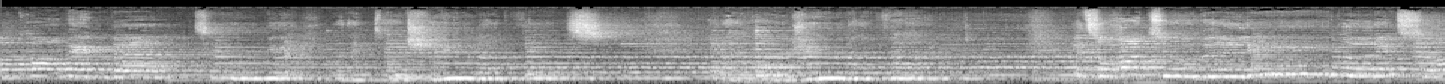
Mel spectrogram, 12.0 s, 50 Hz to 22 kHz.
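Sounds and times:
choir singing held notes: 3.3s - 12.0s.

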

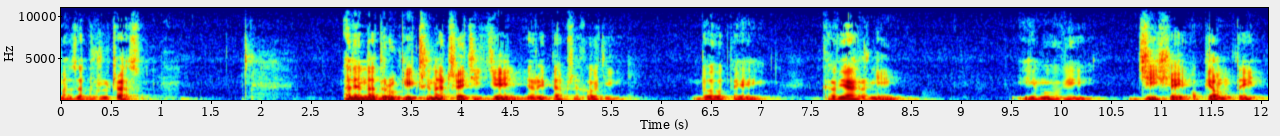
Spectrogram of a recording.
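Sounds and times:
man talking: 0.0s - 1.0s, 2.8s - 8.7s, 9.5s - 12.0s.

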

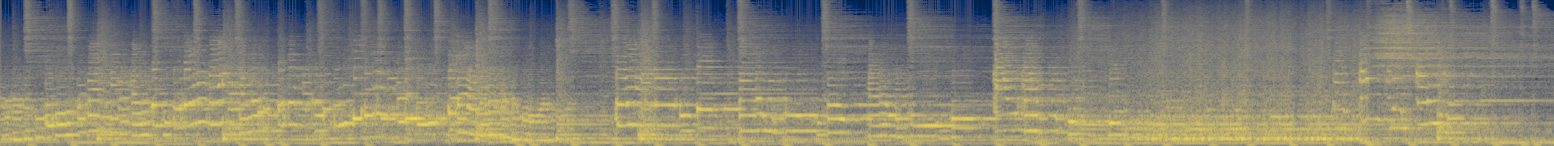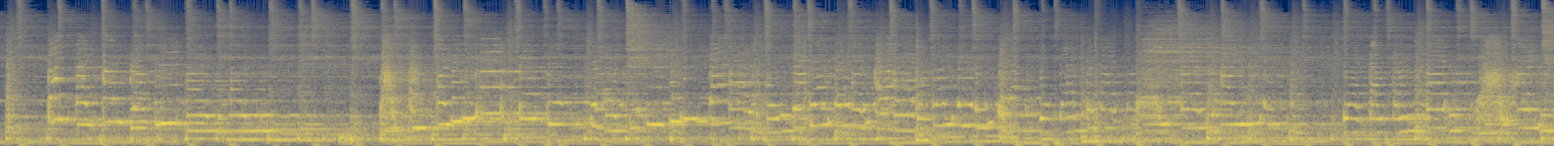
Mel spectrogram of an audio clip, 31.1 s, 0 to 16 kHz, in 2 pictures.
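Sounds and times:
bass guitar: 0.0s - 31.0s
drum kit: 0.0s - 31.0s
electric guitar lead: 0.0s - 31.0s.

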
